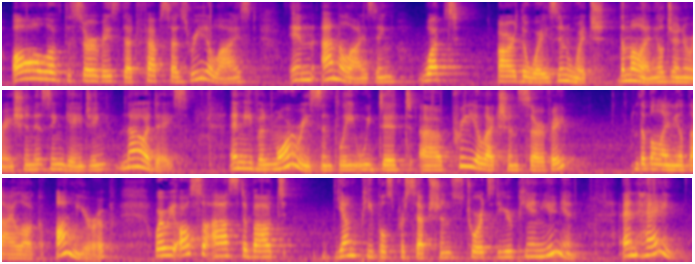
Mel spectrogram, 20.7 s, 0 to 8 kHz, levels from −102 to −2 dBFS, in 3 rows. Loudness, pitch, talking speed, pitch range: -19 LUFS, 185 Hz, 145 wpm, 165-215 Hz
